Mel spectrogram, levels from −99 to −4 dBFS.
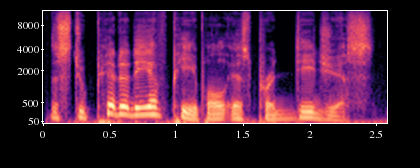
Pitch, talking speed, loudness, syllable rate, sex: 120 Hz, 140 wpm, -19 LUFS, 5.0 syllables/s, male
